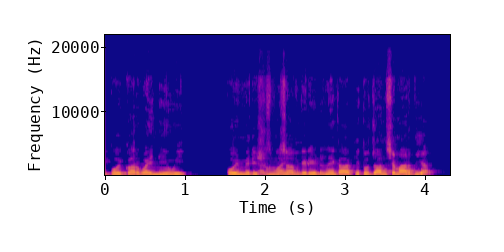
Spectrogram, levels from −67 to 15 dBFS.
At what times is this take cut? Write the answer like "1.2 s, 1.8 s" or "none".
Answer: 2.2 s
